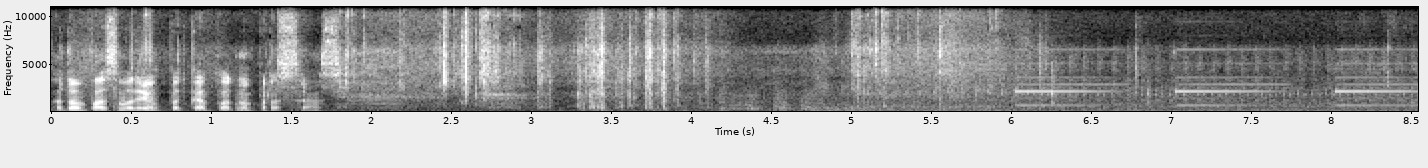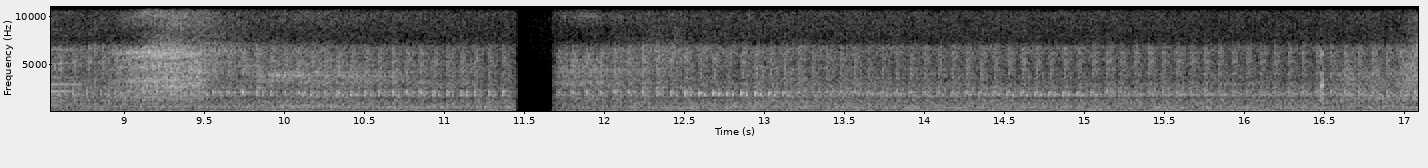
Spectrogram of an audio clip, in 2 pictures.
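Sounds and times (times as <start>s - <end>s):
car engine starting and idling: 0.0s - 17.0s
keys clicking in ignition: 0.1s - 8.7s
dashboard chimes: 5.9s - 8.7s.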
